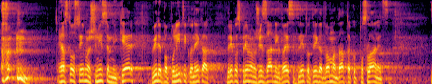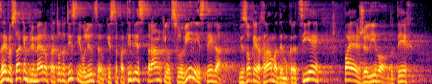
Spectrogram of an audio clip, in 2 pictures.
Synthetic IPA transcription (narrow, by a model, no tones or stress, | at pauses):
jast̪oːɔseːbnɔʃɛniːsɛmnikɛɾʋiːd̪ɛpapɔliːt̪ikɔnekakbiɾeːkʊspɾeːmlʲamʒezaːd̪nʲiɣd̪ʋajɛsɛt̪leːt̪ɔt̪ːeːɡad̪ʋaːmand̪aːt̪akɔt̪̚pɔslaːnɛt̪s | zd̪ajʋəwsaːkɛmpɾimeːɾupajɛt̪oːd̪ɔt̪ist̪ixʋɔliwt̪sɛwkist̪apat̪iːd̪ʋeːst̪ɾaŋkiɔt̪slɔʋiːliːst̪eːɡaʋis̬ɔːkɛɡaxɾaːmad̪ɛmɔkɾat̪siːjɛpajɛʒɛliːʋɔd̪ɔt̪eːx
